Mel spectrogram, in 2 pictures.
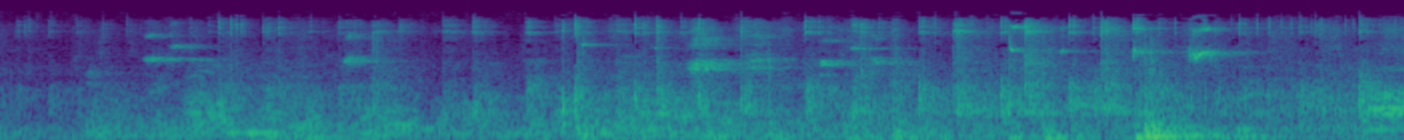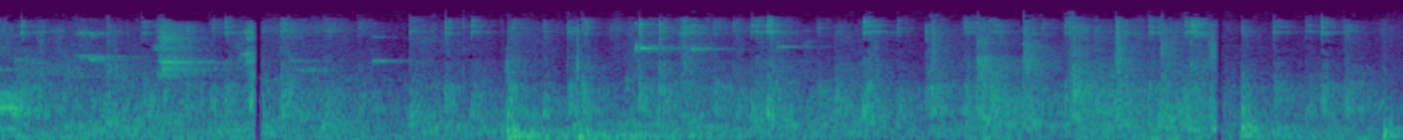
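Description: Ping pong balls click rapidly on tables and paddles.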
